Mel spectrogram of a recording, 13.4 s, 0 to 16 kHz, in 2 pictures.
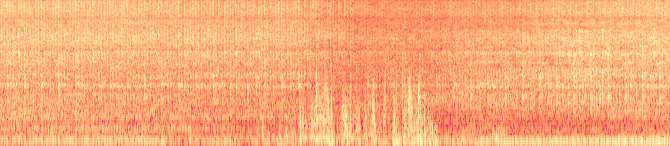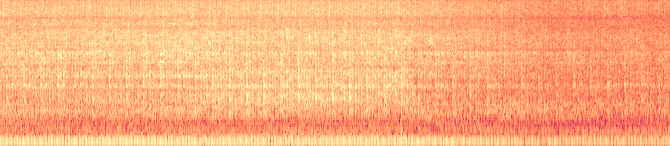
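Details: Deleted 2010 6.7 Cummins diesel idling: a heavy, steady low rumble with an uneven deep knock about three a second; the owner thinks it comes from the bottom end, source unconfirmed. Lucas oil was added after an oil change.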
